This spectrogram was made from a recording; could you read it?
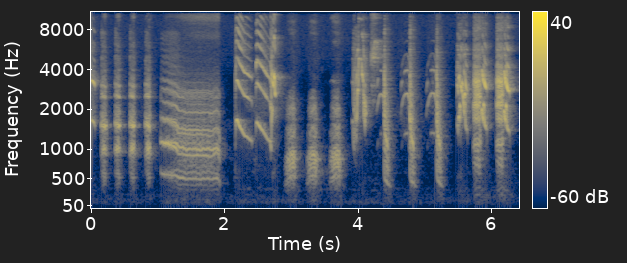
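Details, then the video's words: Nias hill myna singing loudly to provoke rivals into replying: sharp repeated clicks, a long nasal drawn-out note, falling whistled slurs and a fast series of chucks and squeaks in steady rhythm. "suara jalak nias gacor mancing lawan agar nyaut dan ikut ngoceh | pancingan jalak"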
